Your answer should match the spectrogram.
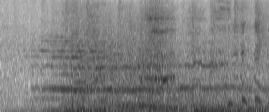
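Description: Car tires skidding as a car weaves through traffic: a loud, continuous squealing rush over a low engine roar that lasts nearly three seconds, with no clear impact.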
